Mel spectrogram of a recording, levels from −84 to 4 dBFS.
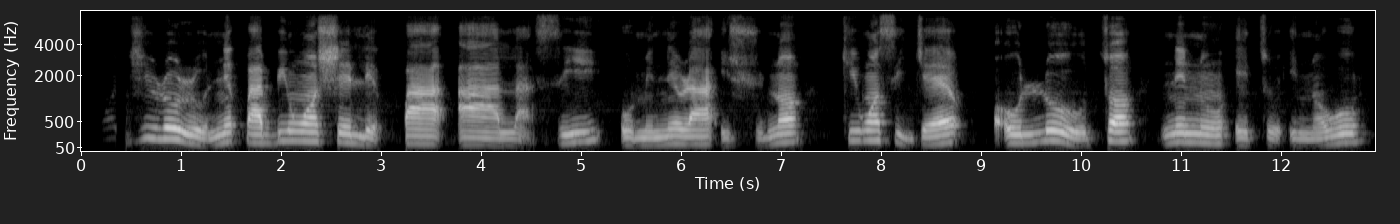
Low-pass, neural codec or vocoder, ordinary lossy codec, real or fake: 7.2 kHz; none; none; real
